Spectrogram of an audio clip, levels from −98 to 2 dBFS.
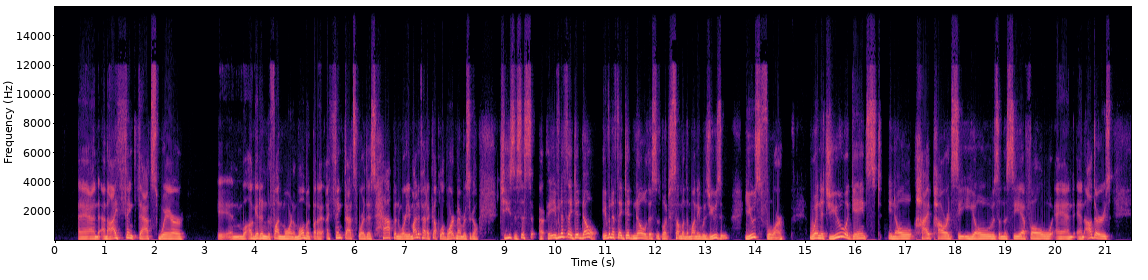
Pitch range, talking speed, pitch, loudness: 125-155 Hz, 205 wpm, 135 Hz, -23 LUFS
